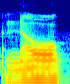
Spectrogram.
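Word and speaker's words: Knull: pronounce him - no I just think that the K is silent and I pronounce him no but what's special about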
